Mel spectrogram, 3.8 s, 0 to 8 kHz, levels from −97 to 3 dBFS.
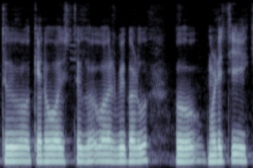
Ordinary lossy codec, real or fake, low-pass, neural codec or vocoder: none; fake; none; codec, 16 kHz, 16 kbps, FreqCodec, larger model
